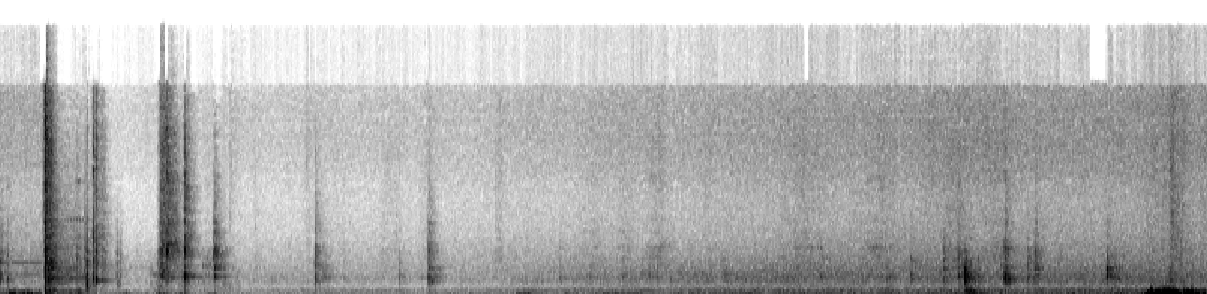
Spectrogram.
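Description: A Retay GPS shotgun failing: a series of sharp metallic clicks and snaps in the first few seconds, close and crisp, followed by quieter scattered clicks and low rustling.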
